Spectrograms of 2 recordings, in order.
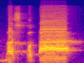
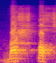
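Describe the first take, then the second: First: The word ends on a long open a vowel. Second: The word ends in a stopped h sound. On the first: The speaker calls it wrong. "jangan bastota" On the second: The speaker calls it right. "bastoh saja"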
